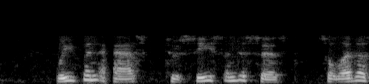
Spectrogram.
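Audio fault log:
1.04–1.15 s, short stall from a late packet: the speech hangs on one sound for about 91 ms with a slight buzz or dip, then picks up exactly where it stopped, with nothing lost. A packet arrived late, so the receiver stretched the last audio to bridge the gap.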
